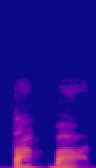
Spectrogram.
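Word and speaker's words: ตักบาตร: ต่อ ไป นะ คะ คำ ว่า ตัก บาตร อ่าน ว่า ตัก บาตร ค่ะ ตัด บาท เหมือน กัน ค่ะ บาท คำ นี้ นะ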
